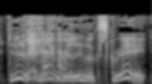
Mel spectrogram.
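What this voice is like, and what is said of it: Bad impression of a guy's voice. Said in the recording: “that was a horrible impression of all men. I don't mean to imply that that's what guys sound like.”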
